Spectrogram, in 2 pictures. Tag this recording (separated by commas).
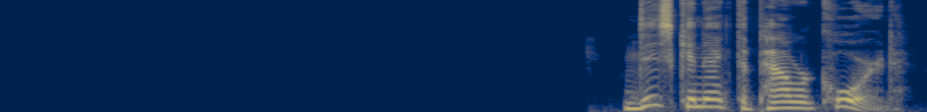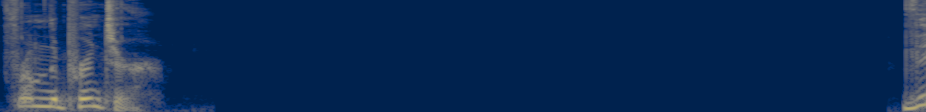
Speech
